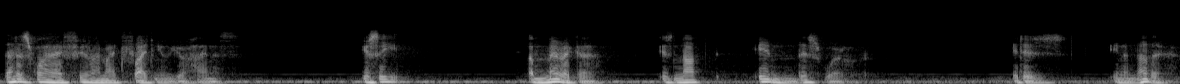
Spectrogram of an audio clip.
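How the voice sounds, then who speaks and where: Tinny noisy radio recording, awestruck earnest scientist, deep male voice, polite, fervent, radio drama. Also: expressive, measured pace, pauses often. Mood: careful, revealing. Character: earnest, awestruck scientist visiting a hidden world.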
